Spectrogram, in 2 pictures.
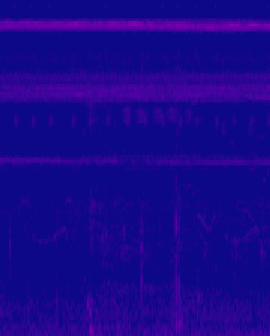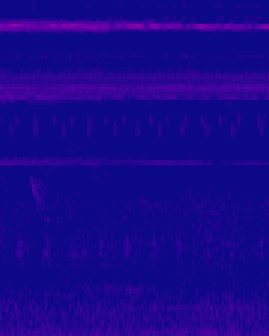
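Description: Steady, shrill chorus of tropical forest insects, several high trills and a pulsing call together, with a few faint bird chirps. Two short knocks come about a second and two and a half seconds in.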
